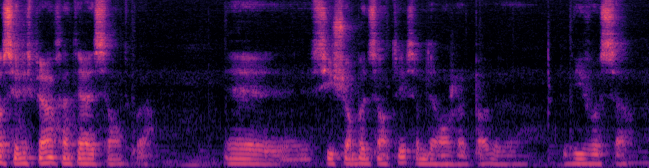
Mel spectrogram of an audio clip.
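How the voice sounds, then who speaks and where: A man speaks with a very deep, low pitch and a somewhat breathy voice. The recording carries audible room echo. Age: 60s. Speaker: writer and illustrator. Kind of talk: interview answers. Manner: halting, many repetitions.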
